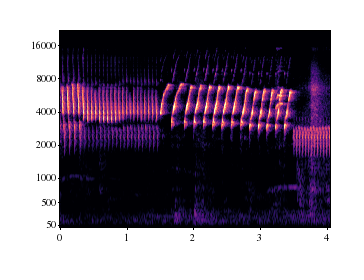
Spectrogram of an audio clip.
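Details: Lively canary singing with short pauses, used as a master song or to provoke other canaries: a fast even trill, then a run of quick rising chirps and a low steady buzzing trill at the end.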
